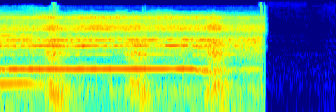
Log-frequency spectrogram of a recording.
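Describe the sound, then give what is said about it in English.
A steam train whistle sound effect blows one sustained, loud, high tone with airy hiss, lasting just over a second before cutting off abruptly into silence. “It's about time you hear that train a-coming.”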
